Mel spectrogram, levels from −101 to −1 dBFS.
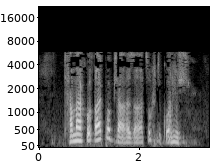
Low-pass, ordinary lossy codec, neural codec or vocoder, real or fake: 7.2 kHz; MP3, 24 kbps; codec, 24 kHz, 0.9 kbps, WavTokenizer, small release; fake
